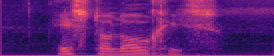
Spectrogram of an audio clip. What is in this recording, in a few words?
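"histologisch", Dutch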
